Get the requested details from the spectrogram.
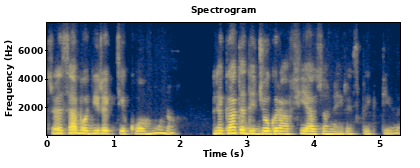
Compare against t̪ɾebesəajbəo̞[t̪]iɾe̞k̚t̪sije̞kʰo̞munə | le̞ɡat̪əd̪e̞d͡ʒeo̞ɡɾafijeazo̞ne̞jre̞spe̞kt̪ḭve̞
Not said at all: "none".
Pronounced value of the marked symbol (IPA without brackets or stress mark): d̪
